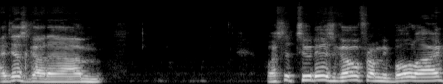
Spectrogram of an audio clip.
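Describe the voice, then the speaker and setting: A man's high-pitched voice in a Dutch accent, dark and mellow in tone, with ordinary pitch variation. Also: fairly slow pace. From Netherlands. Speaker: ant keeper streamer. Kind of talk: live stream chat. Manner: casual, hesitant with fillers.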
